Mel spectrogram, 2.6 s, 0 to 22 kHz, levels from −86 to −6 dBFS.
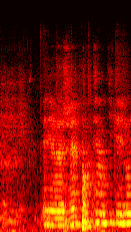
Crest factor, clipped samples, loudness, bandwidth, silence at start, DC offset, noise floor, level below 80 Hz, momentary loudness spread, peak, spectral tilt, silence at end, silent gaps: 18 dB; under 0.1%; -30 LUFS; 14.5 kHz; 0 s; 0.1%; -50 dBFS; -46 dBFS; 18 LU; -12 dBFS; -7 dB/octave; 0 s; none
